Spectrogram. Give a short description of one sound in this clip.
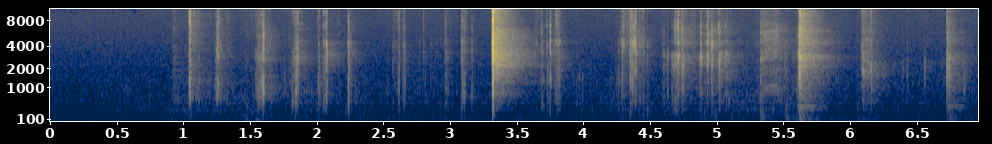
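Plastic packaging crinkles and clicks as hands unwrap it.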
